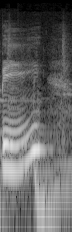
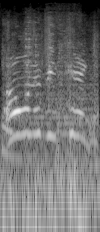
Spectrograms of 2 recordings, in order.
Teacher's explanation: separately, it's a long sound, be, but when it's in a sentence, the verb will always be shorter.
